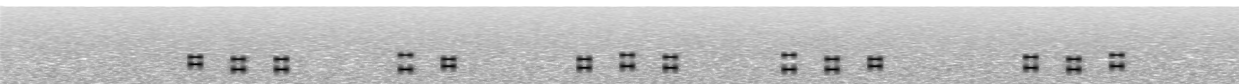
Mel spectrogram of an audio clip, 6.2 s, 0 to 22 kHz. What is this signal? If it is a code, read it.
DTMF, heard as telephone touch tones, dialled by machine, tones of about 50 ms. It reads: 011 37 495 317 519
